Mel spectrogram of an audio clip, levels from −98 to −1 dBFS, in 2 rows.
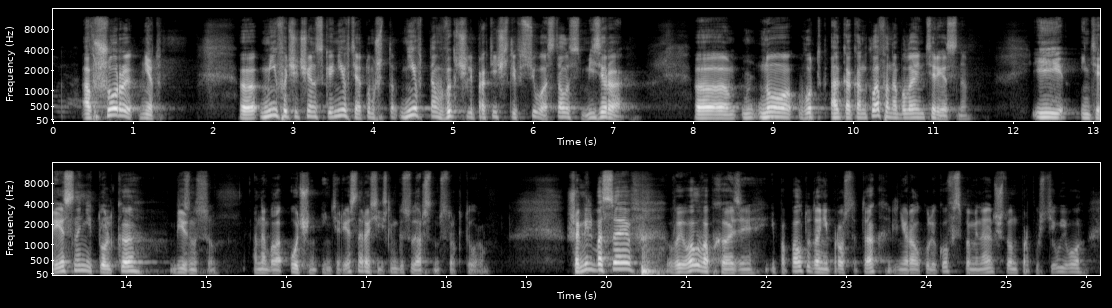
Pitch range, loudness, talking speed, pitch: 125-165 Hz, -24 LUFS, 120 wpm, 145 Hz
